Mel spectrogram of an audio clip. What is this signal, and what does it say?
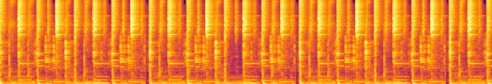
There is no code.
